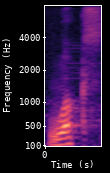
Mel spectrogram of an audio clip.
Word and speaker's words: walks: Ok, walks, donc on ne prononcera pas le L.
